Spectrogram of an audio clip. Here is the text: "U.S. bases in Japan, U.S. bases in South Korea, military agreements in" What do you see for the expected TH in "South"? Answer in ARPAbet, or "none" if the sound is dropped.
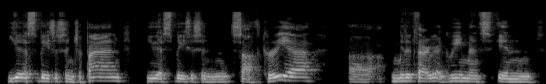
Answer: TH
